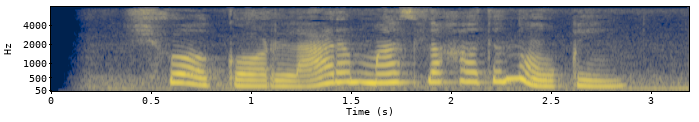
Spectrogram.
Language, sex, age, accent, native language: Uzbek, female, 19-29, Farg'ona, Uzbek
